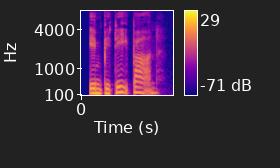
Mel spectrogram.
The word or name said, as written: MBD-barn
